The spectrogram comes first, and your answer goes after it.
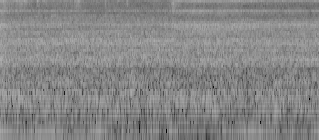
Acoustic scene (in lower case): street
